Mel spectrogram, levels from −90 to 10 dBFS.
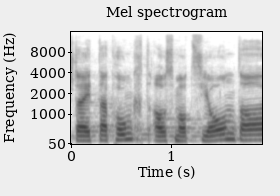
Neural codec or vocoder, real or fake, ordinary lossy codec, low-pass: none; real; MP3, 96 kbps; 14.4 kHz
